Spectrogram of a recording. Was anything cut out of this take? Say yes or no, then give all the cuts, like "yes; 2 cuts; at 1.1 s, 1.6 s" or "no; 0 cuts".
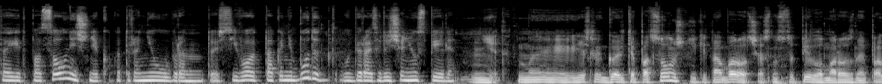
yes; 1 cut; at 7.1 s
